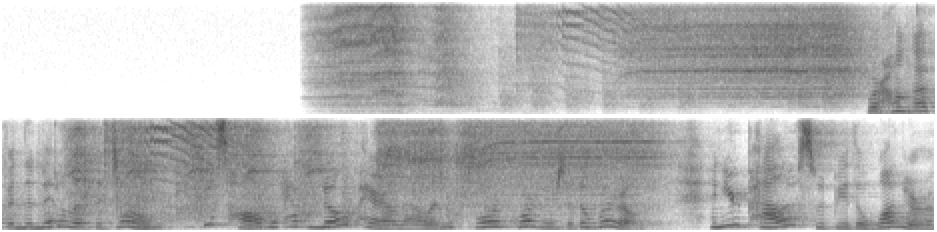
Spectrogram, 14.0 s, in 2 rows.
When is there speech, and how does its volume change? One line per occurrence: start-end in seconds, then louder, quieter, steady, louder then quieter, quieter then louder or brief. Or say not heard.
6.5-13.9 steady.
